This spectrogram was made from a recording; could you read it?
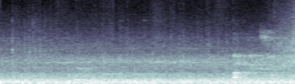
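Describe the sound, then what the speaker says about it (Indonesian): EuroCity passenger train, Swiss-built, at a station platform on a Milan route: a steady, loud broadband rumble and hiss of the train and station surroundings, continuous throughout with no clear talk. "Eurocity yang bakal kita naikin, ini keretanya sekarang"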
